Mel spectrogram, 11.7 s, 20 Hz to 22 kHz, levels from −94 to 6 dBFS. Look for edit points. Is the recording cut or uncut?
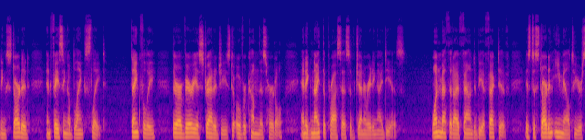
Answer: uncut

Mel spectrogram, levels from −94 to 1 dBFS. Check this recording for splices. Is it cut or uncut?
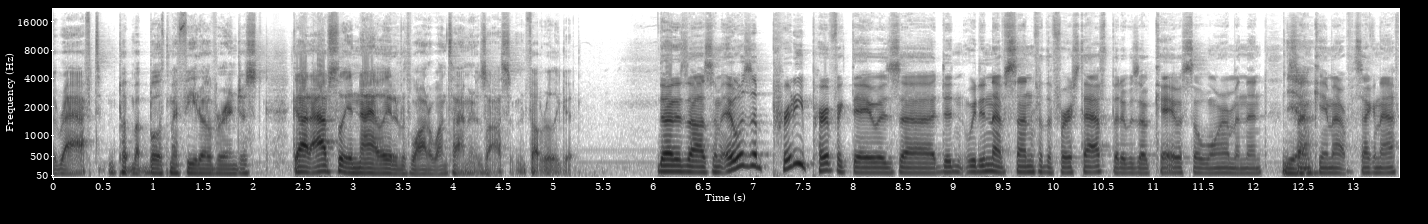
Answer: uncut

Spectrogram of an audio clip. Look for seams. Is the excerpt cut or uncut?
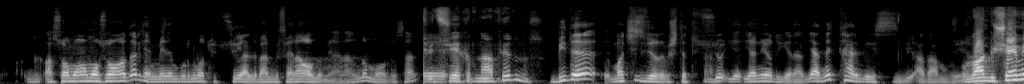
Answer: uncut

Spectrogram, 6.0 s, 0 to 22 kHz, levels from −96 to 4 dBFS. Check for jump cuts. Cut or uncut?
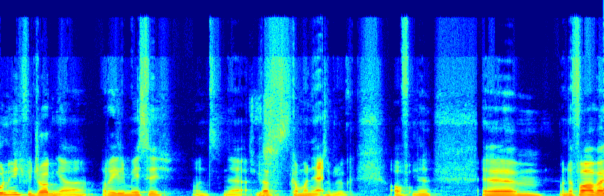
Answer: cut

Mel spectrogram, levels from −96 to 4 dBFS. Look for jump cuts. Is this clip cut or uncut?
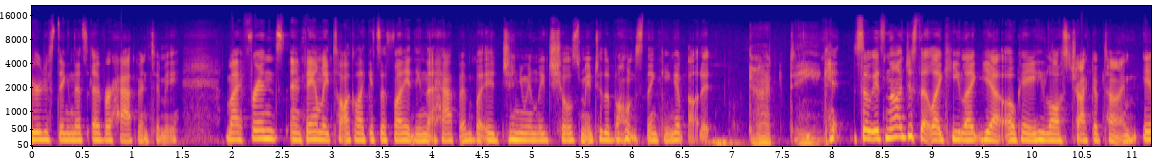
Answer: uncut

